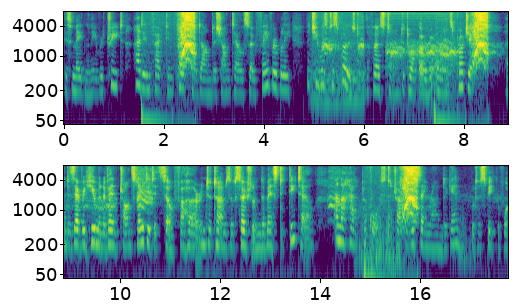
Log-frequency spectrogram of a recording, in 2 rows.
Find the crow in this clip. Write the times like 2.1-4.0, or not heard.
4.9-10.8, 14.1-17.7.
